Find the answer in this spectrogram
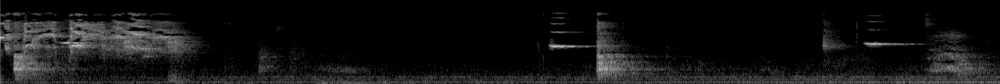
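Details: Caique parrots giving harsh chattering squawks for about two seconds, then quiet, followed by several clear, level whistled notes with scattered squawks between them.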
